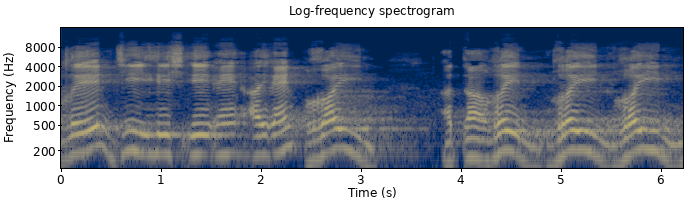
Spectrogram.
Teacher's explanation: Huruf ghain, makhraj dia level atas kerongkong.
